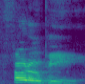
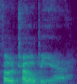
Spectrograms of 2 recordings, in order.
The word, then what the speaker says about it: Photopea: has confirmed it's pronounced Photopea, not Photopia. Which would have made more sense. But he's like, nah, I've been calling it Photopea, like the vegetable.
